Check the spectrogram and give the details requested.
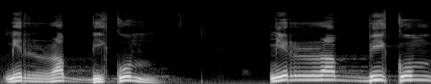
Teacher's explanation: Nun sukun atau tanwin yang bertemu dengan dua huruf yaitu huruf lam dan ro masuk tanpa mendengung. Masuk pada huruf ro tanpa mendengung, tanpa ditahan lama-lama. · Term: idgam bila gunah, idgham bila guna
